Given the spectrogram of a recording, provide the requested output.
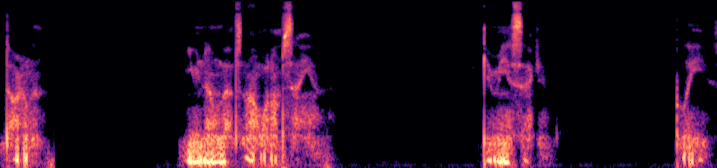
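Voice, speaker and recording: A man playing a protective, brooding vampire lover in an intimate audio roleplay, with a husky, breathy voice and a hushed, intense, deliberate delivery. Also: wildly swooping pitch, no room sound, in a whisper, heavily acted. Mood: earnest, frustrated. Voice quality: husky, breathy, gravelly low voice. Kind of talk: intimate audio roleplay acting, speaking to the listener.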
